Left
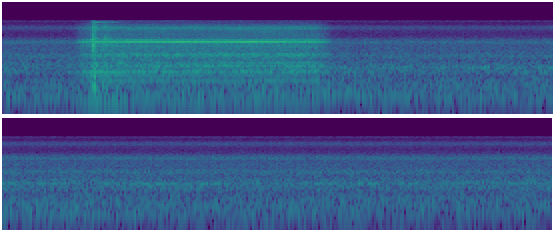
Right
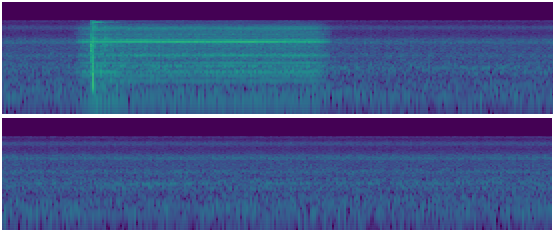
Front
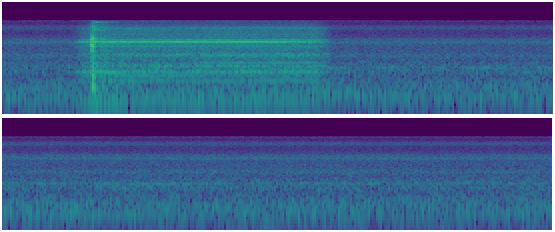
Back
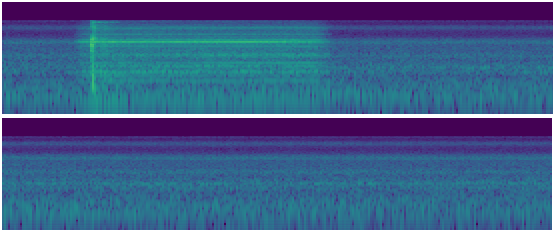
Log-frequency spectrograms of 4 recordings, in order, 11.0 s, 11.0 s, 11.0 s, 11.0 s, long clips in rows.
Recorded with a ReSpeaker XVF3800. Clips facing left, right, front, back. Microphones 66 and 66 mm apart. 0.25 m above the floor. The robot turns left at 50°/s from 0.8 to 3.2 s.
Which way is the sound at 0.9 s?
105° right.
